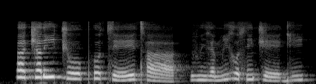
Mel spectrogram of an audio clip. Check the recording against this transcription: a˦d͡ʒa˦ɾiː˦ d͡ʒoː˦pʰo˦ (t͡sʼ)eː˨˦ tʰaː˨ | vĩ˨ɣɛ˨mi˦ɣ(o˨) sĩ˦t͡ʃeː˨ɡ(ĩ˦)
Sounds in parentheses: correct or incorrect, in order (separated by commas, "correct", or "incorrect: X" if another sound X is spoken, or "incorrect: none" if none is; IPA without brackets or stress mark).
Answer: incorrect: t͡s, correct, incorrect: i˦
